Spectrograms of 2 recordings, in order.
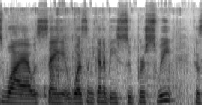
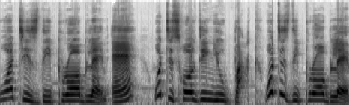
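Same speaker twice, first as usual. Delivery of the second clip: horrible put-on Nigerian accent, pitched up; 5 semitones higher, 4 dB louder than usual. A video host asks viewers why they haven't subscribed, in a horrible Nigerian accent. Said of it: "In my horrible Nigerian accent".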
